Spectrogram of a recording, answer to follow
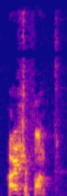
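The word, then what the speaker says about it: Haurchefant: Harshafon. Hairdresser is Harshafon. Good to know. And I'm not gonna remember how to pronounce that.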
